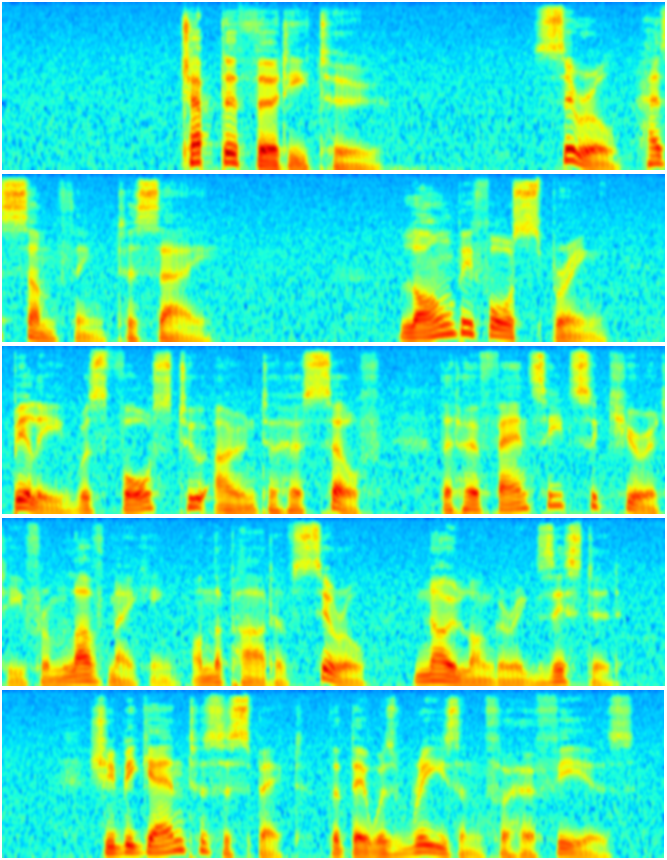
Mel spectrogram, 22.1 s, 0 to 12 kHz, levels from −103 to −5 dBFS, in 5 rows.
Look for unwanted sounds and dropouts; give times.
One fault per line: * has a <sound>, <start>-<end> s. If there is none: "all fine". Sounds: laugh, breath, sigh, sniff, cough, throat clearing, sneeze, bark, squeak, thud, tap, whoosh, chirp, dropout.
all fine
